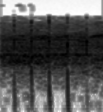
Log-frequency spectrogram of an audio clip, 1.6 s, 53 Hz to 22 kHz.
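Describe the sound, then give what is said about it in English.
An audience of more than 6,000 applauds Supreme Master Qinghai steadily in a dense, continuous wash of clapping, with a few louder claps punching through at a regular, almost rhythmic pace. No one speaks. “Ladies and gentlemen, how about another round of applause for Supreme Master Qinghai?”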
